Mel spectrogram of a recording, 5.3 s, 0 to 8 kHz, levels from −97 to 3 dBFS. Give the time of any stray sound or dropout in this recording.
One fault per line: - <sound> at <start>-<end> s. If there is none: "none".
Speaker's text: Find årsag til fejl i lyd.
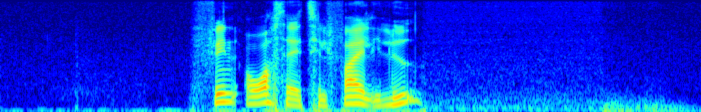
none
